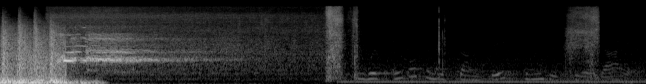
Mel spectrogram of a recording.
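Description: A loud, aggressive film score cuts off about a second in and its echo dies away. Then a quiet stretch follows with a steady low hum and two short, breathy hisses.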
